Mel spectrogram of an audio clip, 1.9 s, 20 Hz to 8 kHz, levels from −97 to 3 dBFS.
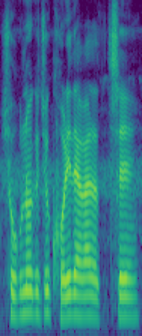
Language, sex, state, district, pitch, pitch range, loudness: Bengali, male, West Bengal, Alipurduar, 140 Hz, 135-150 Hz, -17 LUFS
